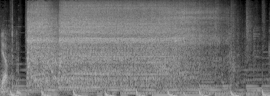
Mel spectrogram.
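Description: Stick blender with a mini chopper attachment whizzing ground hazelnuts, sugar, rice flour and egg white into a cookie dough. It starts about half a second in, runs steadily for about three seconds and stops shortly before the end.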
